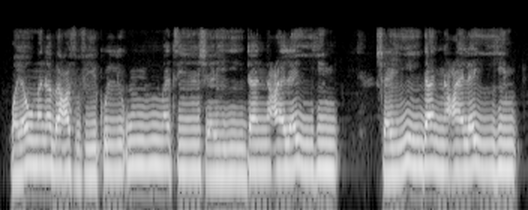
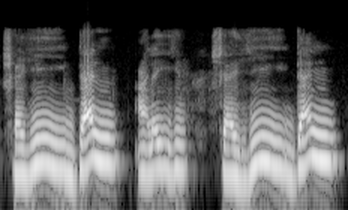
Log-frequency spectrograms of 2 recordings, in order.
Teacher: Can you see the fathatan here is being pronounced showingly, vividly. We can hear it. It's not been hidden. It's not been changed. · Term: Izhar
